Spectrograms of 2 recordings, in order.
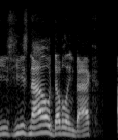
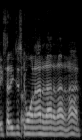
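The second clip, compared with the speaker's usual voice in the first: normal talking voice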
